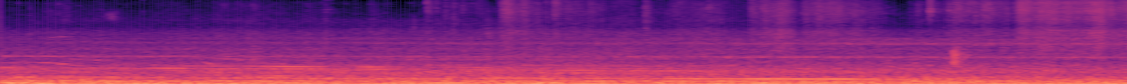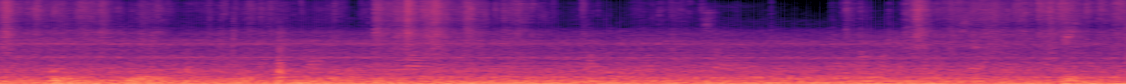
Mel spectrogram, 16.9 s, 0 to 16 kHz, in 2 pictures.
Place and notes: In the compartment, An uncomfortable process, It is very regrettable, Dialogue in the compartment
Taoyuan County, Taiwan, 18 January 2017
